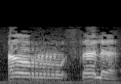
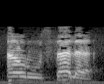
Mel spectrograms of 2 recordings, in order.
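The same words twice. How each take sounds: First: ارسل with the r trilled hard and long, many taps, very slow; ارسل stretched, with a strong buzzing trill on the r; overrolled r. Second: ارسل with the r as one quick light tap; ارسل said cleanly, the r barely rolled; light trill. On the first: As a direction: roll the r of ارسل heavily and drag it out. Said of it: "که این کار اشتباه است". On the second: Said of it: "تکریر خفیف". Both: Shown as a demonstration.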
